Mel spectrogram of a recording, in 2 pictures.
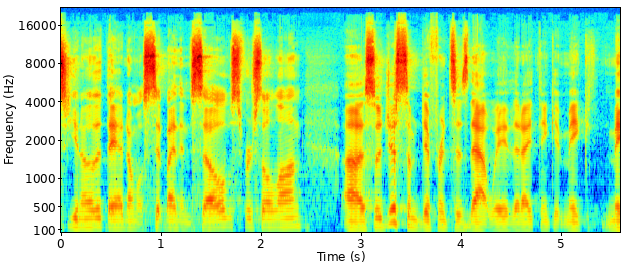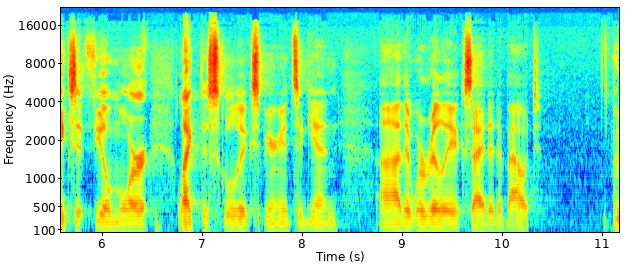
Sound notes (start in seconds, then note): none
